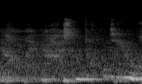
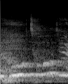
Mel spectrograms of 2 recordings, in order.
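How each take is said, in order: First: Starts whispered, rises to a high squeak; acted gasp of being found out, kept soft; small, high, stunned question; hushed shock. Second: Very high, loud mock outcry; hammed-up squeal of being found out; shrieked disbelief. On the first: Reacting to mom knowing secret. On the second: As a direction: demand it in a comic high yell. Louder repeat, comic outrage.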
